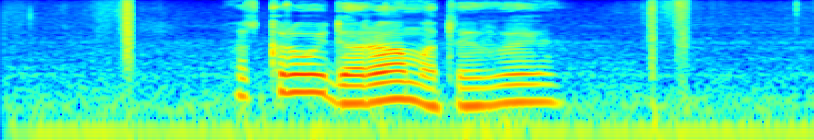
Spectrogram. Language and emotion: Russian, sad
